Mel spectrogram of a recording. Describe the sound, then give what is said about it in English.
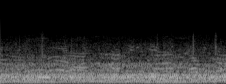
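A car approaches on a narrow, muddy road in the rain, its engine a low, steady rumble that holds without clear change. “there's a car approaching.”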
